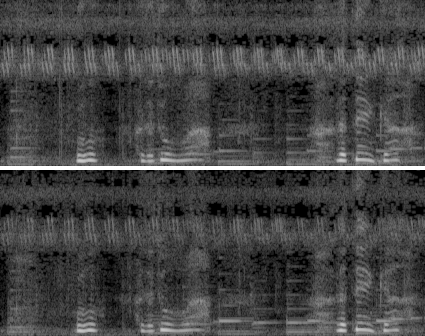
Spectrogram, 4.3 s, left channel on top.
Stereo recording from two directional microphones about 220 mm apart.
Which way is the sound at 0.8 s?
10° right (ahead or behind).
